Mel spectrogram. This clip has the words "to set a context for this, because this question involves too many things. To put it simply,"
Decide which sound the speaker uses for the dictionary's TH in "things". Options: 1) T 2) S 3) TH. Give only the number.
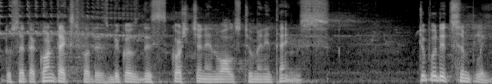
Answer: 1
